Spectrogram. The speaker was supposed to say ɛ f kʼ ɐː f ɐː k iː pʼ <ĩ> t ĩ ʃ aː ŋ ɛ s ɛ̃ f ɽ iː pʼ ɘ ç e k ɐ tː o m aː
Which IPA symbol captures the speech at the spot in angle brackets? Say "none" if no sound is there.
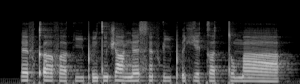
ĩ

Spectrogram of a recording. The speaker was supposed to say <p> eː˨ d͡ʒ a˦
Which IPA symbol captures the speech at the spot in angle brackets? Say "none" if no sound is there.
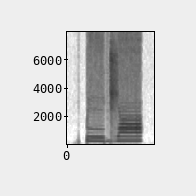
k͡p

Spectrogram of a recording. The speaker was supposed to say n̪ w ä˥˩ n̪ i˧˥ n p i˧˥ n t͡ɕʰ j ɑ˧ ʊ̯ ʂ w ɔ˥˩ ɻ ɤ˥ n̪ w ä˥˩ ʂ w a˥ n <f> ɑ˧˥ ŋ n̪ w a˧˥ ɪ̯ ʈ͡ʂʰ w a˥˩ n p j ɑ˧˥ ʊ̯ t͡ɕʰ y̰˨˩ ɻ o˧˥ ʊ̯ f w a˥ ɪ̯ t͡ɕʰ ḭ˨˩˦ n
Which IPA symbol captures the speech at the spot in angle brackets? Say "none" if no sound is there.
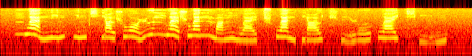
m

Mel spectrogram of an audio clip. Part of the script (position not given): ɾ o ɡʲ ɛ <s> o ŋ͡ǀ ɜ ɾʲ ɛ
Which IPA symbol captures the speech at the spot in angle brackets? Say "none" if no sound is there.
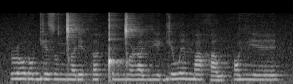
z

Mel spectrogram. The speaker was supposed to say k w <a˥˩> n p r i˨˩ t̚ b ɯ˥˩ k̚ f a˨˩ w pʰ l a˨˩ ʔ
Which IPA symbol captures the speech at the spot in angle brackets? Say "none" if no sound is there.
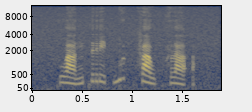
a˩˦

